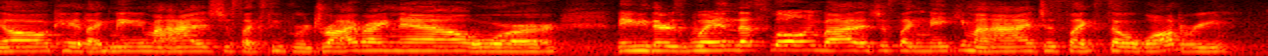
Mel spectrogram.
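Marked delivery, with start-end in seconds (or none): none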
